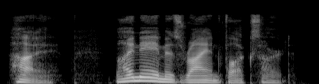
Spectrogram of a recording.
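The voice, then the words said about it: Slightly lowered voice imitating someone. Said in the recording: “I lowered my voice just a tad to do an extraordinarily accurate impression”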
